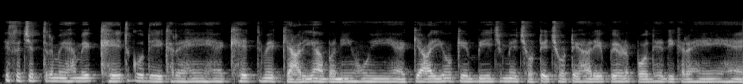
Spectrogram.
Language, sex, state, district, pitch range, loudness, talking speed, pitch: Hindi, male, Chhattisgarh, Raipur, 130-145 Hz, -17 LUFS, 225 wpm, 135 Hz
